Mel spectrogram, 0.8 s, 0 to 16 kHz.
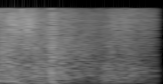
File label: foot slide; hl2; zombie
